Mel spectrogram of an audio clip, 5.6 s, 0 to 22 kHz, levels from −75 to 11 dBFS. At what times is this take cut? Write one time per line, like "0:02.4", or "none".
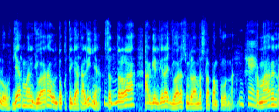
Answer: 0:02.8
